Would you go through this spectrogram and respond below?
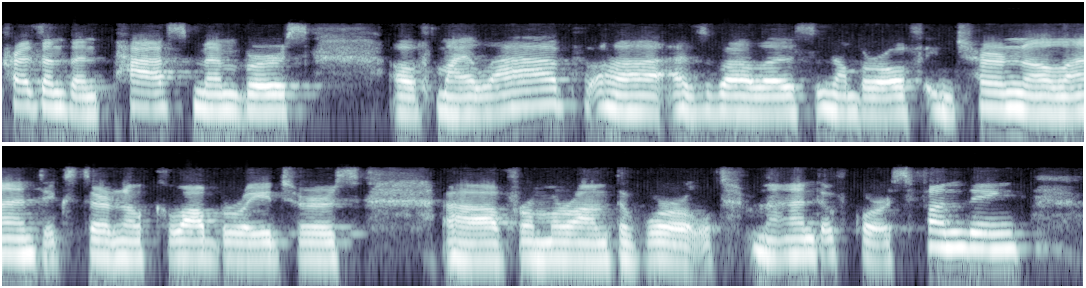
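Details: Adult female speaker; Normal speech.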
